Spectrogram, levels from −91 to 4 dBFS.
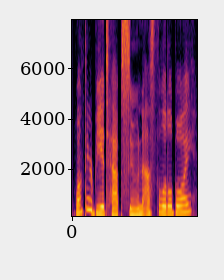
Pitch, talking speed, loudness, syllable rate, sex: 260 Hz, 240 wpm, -16 LUFS, 5.8 syllables/s, female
